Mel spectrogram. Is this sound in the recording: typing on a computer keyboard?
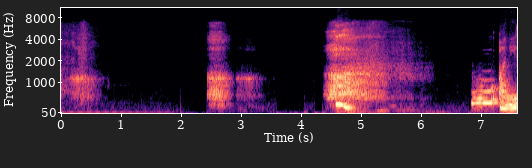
no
